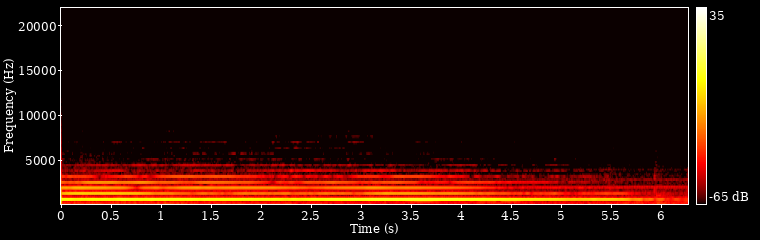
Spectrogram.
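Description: Saxophone holding one long, steady note that fades away near the end.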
